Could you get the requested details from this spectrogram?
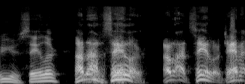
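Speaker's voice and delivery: high, adamant, unbudging tone. Retelling a scene, the speaker voices Popeye: Popeye voice, mock-adamant denial. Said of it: "So he's adamant that he's not a sailor".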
